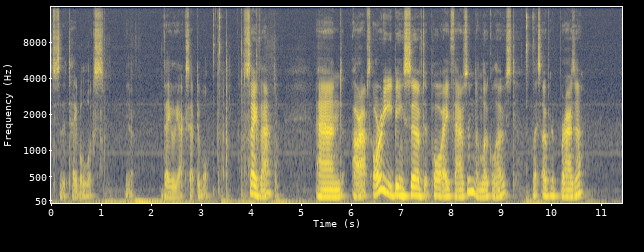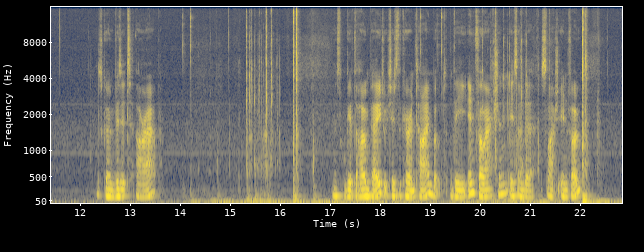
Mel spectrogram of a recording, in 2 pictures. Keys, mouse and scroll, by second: 3.3 click, 3.8 ctrl+s, 9.6 click, 14.2 click, 15.1-16.4 typing, 18.8 click, 19.2 click, 20.0-21.4 typing, 22.2 Return.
